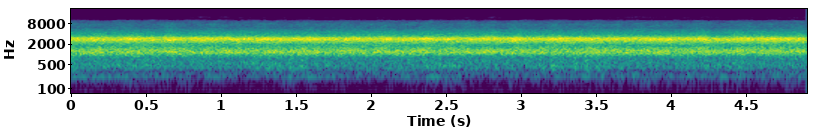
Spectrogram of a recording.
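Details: Frogs calling together in the quiet rural night, a thick seamless chorus that holds a constant level, individual calls lost in the shared din.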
